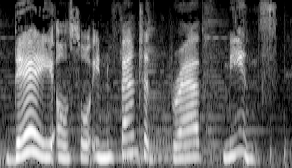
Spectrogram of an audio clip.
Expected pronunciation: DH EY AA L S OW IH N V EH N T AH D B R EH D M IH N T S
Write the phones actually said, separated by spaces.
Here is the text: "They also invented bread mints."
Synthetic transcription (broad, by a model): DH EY AA L S OW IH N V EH N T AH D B R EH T M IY N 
